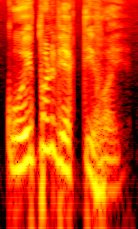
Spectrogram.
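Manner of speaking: usual speaking voice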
